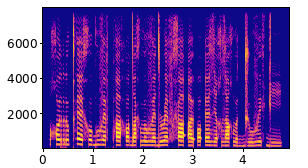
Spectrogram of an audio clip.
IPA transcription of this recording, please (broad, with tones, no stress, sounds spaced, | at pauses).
χ ʊ˨ r ʊ˨ kʰ ɛ˦˨ x o˨ ɡ u˨ v ɛ˨ f pʰ a˨ h ɔ˨ d a˨ x ð ʊ˨ v ɛ˨ d ɹ ɛ˦˨ f x a˦ ʔ a˨ ə̯ ʔ ɔ˦ ʔ ɛ˦ z i˨ χ z a˦ χ ð ʊ˨ d d͡ʒ u˨ v ɪ˦ x ɡ i˨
